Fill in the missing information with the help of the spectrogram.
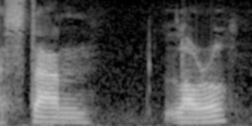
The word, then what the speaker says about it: Stan Laurel: And then the skinny British one is Stan Laurel. Have I said that right? – Yeah.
